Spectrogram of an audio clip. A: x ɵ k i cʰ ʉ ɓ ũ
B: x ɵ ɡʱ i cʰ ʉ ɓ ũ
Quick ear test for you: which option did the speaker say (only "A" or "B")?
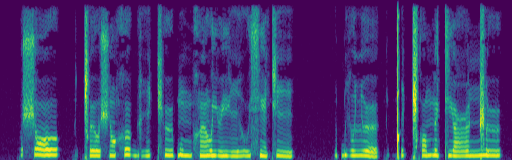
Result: B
